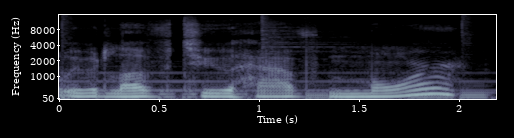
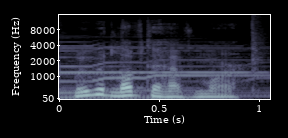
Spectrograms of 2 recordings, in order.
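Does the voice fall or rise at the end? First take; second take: rise; fall. First: The voice rises at the end, like a question. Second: The voice falls at the end, like a statement. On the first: It sounds like a question. The speaker calls it wrong. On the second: It is a plain statement. The speaker calls it right.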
